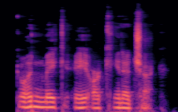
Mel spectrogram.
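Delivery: ordinary talk, nothing marked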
